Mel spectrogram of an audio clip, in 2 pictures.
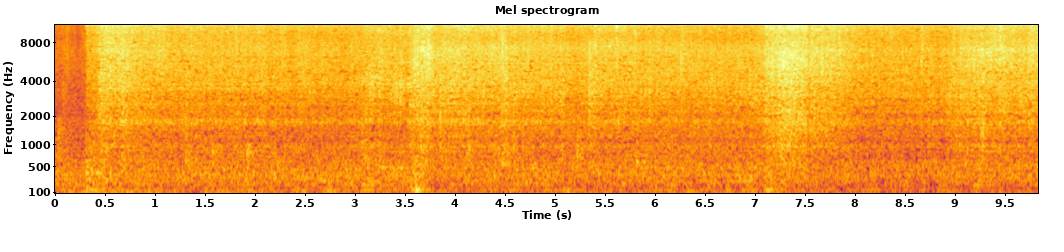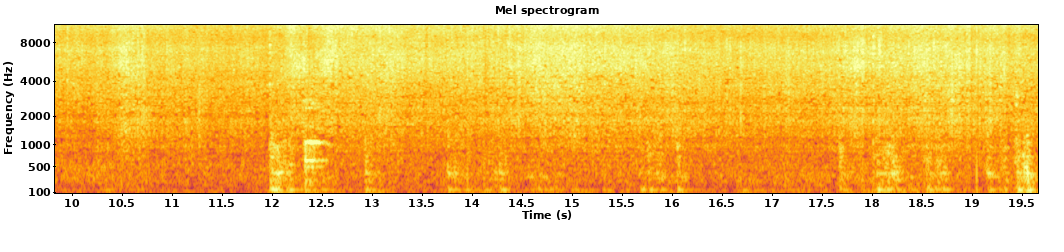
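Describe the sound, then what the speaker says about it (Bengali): Boiled potatoes fry in a pan with oil for a raw jackfruit and small prawn dish. A loud, continuous sizzle is heard with stirring scrapes and a few utensil knocks, and nobody speaks. "একটু আলুগুলো ভেজে নিই, যে আলুগুলো সেদ্ধ করেছিলাম"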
